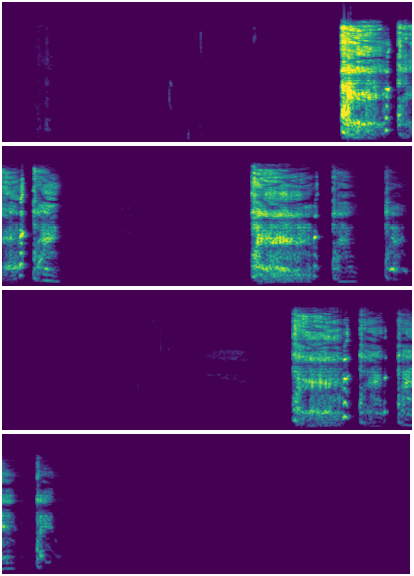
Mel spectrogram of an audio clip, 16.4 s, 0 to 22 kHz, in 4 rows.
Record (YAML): three_cough_length: 16.4 s
three_cough_amplitude: 32411
three_cough_signal_mean_std_ratio: 0.27
survey_phase: beta (2021-08-13 to 2022-03-07)
age: 45-64
gender: Female
wearing_mask: 'No'
symptom_cough_any: true
symptom_new_continuous_cough: true
symptom_runny_or_blocked_nose: true
symptom_sore_throat: true
symptom_abdominal_pain: true
symptom_fatigue: true
symptom_headache: true
symptom_other: true
symptom_onset: 3 days
smoker_status: Never smoked
respiratory_condition_asthma: false
respiratory_condition_other: false
recruitment_source: Test and Trace
submission_delay: 1 day
covid_test_result: Positive
covid_test_method: RT-qPCR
